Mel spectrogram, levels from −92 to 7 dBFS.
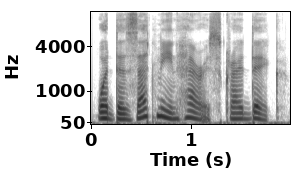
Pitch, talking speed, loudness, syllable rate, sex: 180 Hz, 210 wpm, -18 LUFS, 4.3 syllables/s, female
